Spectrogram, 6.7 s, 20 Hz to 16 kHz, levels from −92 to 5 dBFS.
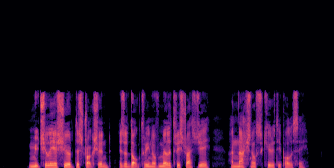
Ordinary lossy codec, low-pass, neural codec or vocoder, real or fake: MP3, 48 kbps; 7.2 kHz; none; real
